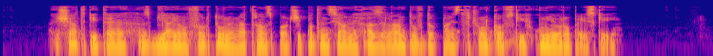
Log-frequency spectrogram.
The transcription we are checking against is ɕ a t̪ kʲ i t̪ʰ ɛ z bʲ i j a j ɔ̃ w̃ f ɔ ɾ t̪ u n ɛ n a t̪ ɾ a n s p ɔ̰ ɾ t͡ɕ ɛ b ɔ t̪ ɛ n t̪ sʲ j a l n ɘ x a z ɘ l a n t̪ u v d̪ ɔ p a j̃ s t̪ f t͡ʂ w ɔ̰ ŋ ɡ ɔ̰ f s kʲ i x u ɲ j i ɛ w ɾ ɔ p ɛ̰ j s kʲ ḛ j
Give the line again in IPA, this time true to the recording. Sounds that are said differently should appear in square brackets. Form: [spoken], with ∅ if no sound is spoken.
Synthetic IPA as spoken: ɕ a t̪ kʲ i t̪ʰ ɛ z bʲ i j a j ɔ̃ w̃ f ɔ ɾ t̪ u n ɛ n a t̪ ɾ a n s p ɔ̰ ɾ t͡ɕ ɛ [p] ɔ t̪ ɛ n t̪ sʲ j a l n ɘ x a z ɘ l a n t̪ u v d̪ ɔ p a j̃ s t̪ f t͡ʂ w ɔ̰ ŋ [k] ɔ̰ f s kʲ i x u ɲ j i ɛ w ɾ ɔ p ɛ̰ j s kʲ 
